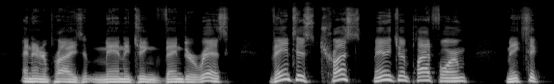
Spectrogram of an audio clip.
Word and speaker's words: Vanta: That's why Vanta, it rhymes with Santa, it's easy to remember, is here.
